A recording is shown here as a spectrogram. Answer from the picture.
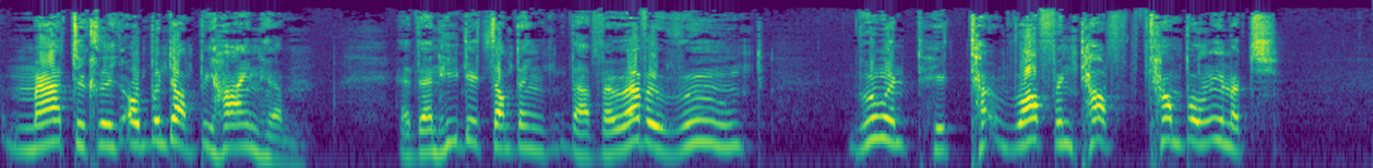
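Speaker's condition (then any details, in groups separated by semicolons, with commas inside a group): Profound deafness since birth; congenital, total deafness; learned speech via daily school speech therapy, mother's home drills feeling throat vibrations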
